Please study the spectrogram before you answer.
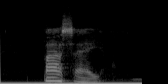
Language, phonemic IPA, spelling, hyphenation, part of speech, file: Dutch, /ˈpaːs.ɛi̯/, paasei, paas‧ei, noun, Nl-paasei.ogg
- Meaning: 1. Easter egg (dyed or decorated egg) 2. Easter egg (egg-shaped chocolate confection)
